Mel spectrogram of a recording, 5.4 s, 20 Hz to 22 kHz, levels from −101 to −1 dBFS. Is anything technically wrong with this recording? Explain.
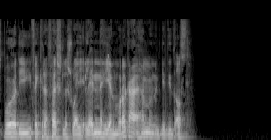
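Yes. Corrupt frames were decoded at 2.15–2.18 s and 3.31–3.34 s: bit errors misplaced energy across a few frames, producing brief noisy blips peaking around -25 and -30 dBFS.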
